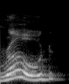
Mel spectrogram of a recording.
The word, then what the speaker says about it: road: Còn road, là cái đường. Road. Phải có cái D sound at the end.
